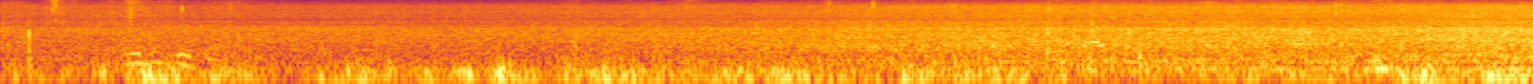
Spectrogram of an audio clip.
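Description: A steady broad rushing roar of a river pouring over Motijharna waterfall in Jharkhand fills the whole stretch, with faint gusts of wind buffeting the microphone.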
